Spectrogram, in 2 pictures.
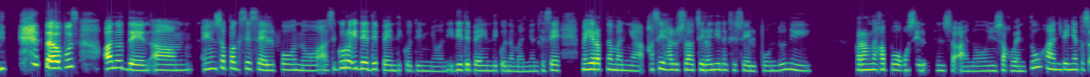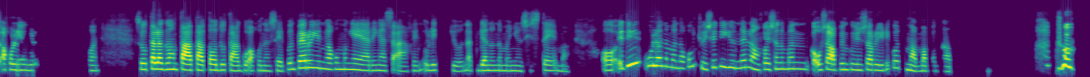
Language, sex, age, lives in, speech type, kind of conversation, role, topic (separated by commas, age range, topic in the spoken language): Filipino, female, 25-29, Philippines, conversation, advice, user, Paano ako magiging komportable kapag kasama ko ang grupo ng mga kaibigan ko?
